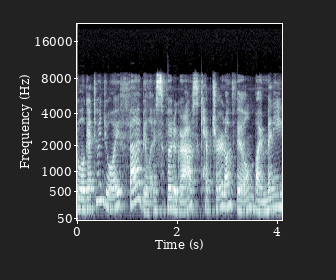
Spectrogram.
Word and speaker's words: photograph: And the word photograph is the first syllable stress, so it's got to be photographs, photographs, photographs.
